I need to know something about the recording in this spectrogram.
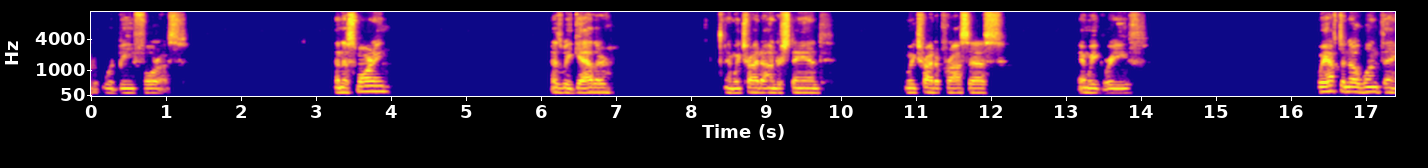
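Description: An older man speaks calmly in short phrases over an online call, with pauses between them.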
